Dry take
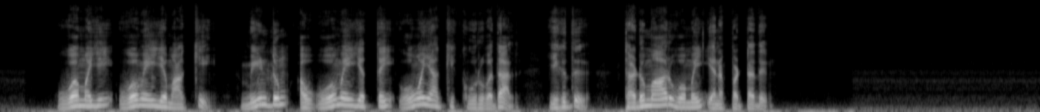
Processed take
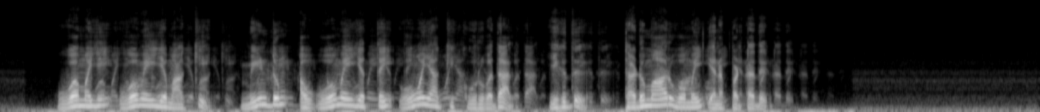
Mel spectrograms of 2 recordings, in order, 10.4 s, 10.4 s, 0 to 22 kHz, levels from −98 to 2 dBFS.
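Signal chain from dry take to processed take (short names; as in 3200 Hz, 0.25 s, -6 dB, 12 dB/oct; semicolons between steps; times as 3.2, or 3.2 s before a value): LPF 2700 Hz 6 dB/oct; low shelf 180 Hz +5 dB; thinning echo 0.266 s, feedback 20%, high-pass 700 Hz, level -16 dB; gain +6.5 dB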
